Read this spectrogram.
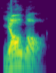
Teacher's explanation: Notice how the ng kind of flows over. 영어. It's not 영어, it's 영어.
